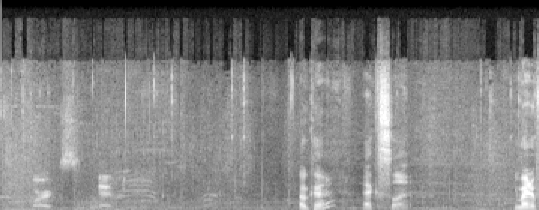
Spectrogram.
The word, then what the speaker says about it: Varxent: How would we pronounce it correctly? Because I feel like I'm going to butcher it. It's Varxent.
